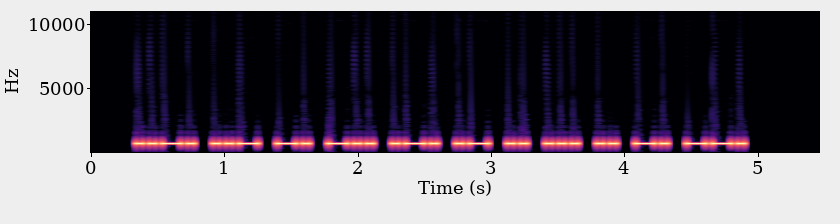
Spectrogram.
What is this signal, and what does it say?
Morse code, heard as a keyed tone, about 25 wpm, 700 Hz. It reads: FUNDRAISING
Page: morse-code-ninja-practice-25wpm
